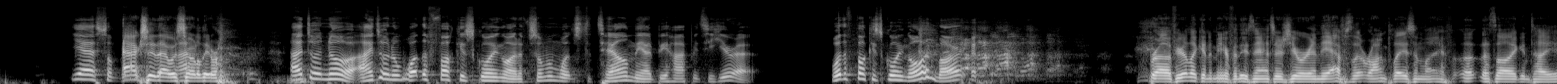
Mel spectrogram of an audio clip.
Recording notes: Recorded live at the Sayulita Superspreader in Sayulita, Mexico!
